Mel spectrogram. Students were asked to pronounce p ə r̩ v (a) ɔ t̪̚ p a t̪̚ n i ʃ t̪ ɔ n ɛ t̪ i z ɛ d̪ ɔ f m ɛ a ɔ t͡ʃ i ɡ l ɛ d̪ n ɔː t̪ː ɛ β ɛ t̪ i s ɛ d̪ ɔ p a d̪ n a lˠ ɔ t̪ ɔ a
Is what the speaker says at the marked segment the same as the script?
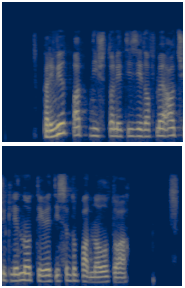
no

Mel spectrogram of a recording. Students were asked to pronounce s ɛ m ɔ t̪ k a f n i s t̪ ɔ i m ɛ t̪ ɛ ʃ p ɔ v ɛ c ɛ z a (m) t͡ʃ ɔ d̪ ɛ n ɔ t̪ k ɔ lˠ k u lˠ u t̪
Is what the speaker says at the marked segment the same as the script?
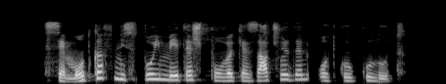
no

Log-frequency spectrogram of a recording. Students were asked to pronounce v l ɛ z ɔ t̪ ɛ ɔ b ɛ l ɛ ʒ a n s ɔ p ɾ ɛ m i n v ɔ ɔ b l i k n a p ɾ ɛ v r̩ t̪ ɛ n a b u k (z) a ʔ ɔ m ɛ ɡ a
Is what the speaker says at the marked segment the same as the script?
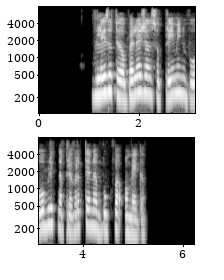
no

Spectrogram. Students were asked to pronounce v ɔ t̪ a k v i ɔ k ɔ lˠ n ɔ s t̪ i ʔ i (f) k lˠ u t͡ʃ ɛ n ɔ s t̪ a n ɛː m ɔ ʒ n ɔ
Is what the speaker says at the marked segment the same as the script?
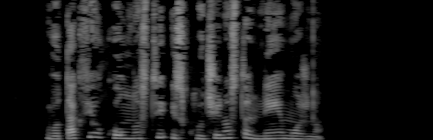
no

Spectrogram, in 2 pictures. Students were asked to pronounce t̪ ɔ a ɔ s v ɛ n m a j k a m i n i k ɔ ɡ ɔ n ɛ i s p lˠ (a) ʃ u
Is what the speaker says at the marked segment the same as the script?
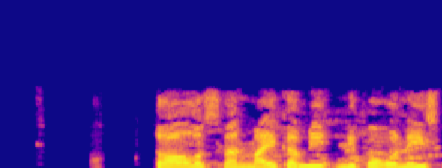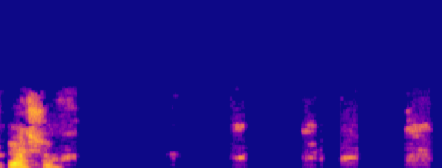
yes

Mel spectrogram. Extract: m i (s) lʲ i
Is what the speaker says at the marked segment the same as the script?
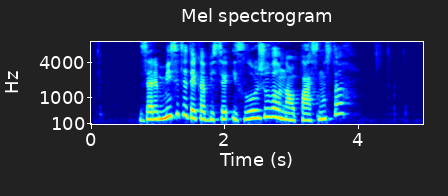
yes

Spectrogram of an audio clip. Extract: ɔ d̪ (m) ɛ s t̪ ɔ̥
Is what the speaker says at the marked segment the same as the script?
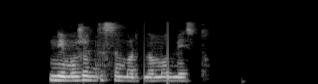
yes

